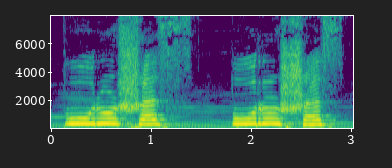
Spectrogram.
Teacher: ஷா ரெட்ரோஃப்ளெக்ஸ். ஷா நாக்க மடிச்சு உச்சரிக்கணும். இஸ்ல முடிக்கணும்.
